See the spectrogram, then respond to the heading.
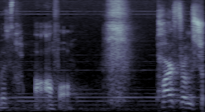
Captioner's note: sniffle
